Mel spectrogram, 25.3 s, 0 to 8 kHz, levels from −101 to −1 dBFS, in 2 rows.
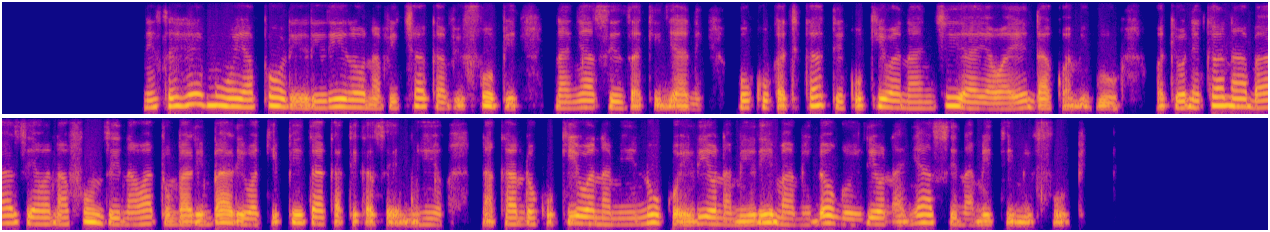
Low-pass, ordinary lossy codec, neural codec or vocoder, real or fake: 7.2 kHz; Opus, 16 kbps; none; real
